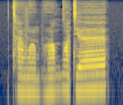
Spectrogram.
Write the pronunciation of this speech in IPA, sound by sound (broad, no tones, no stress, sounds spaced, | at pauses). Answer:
tʰ æ̃ v ə̃ː bʱ ə̃ː n dˤ ə̃ː tʲ ɛː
